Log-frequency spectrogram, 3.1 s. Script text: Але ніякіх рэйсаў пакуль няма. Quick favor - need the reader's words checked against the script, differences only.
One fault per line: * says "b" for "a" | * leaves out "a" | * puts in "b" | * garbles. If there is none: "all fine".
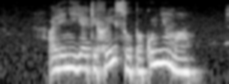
all fine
